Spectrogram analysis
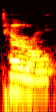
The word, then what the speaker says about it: Terrell: It is pronounced Terrell, so he had it right the first time there.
